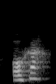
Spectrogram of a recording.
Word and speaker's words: hoja: Hojas con H, ¿ok? Hoja se escribe con la H. Es una letra que no tiene sonido.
